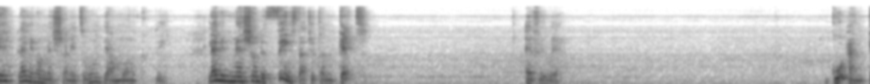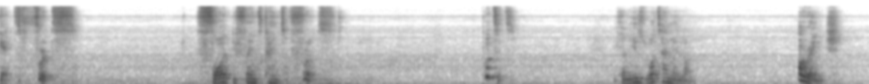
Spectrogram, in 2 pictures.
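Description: A woman speaks close to the microphone with animation, in short bursts with pauses.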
